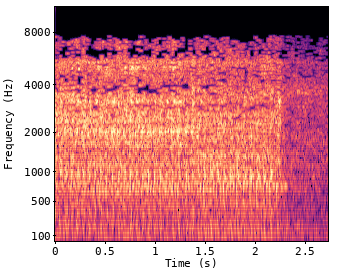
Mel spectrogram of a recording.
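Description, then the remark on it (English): A loud, dense mechanical rattle like a pneumatic drill hammering steadily, with the noise easing off slightly near the end. “Louder than a pneumatic drill.”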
